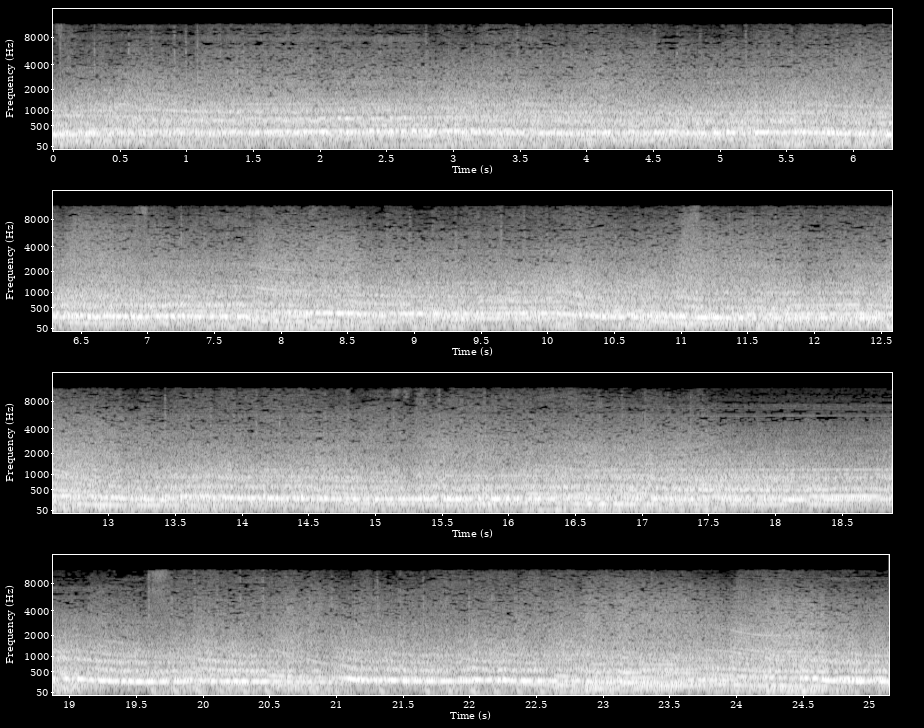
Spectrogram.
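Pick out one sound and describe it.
Several racing car engines roar loudly, rising and falling in pitch as they shift gears.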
